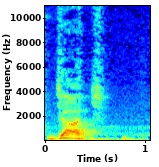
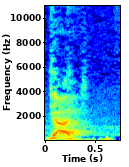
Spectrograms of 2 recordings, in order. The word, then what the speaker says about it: judge: আবার জাজ, JUDGE, জাজ, জাজ মানে বিচারক, এখানে কিন্তু ডি এর উচ্চারণটা হচ্ছে না, অর্থাৎ ডি সাইলেন্ট লেটার হিসাবে থেকে যাচ্ছে।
